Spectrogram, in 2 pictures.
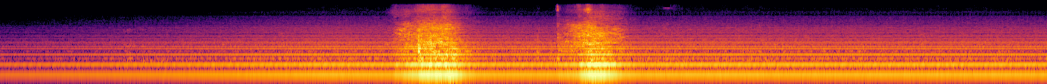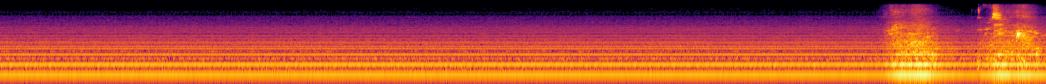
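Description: Steady electrical mains hum with a ladder of overtones, growing louder over the first few seconds and then holding level. Two brief soft rushes of noise come about five and seven seconds in.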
